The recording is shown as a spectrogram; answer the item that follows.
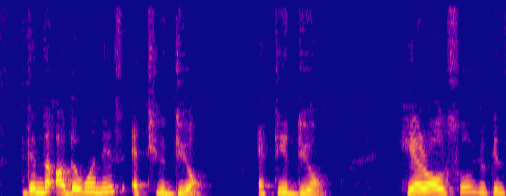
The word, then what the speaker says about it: étudiant: he'll say je suis étudiant. So when we pronounce étudiant, there is no sound of t. Why? Because e, it is not followed by a vowel.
